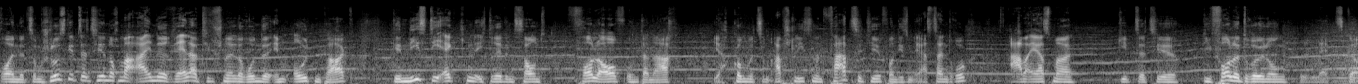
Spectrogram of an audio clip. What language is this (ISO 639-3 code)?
deu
